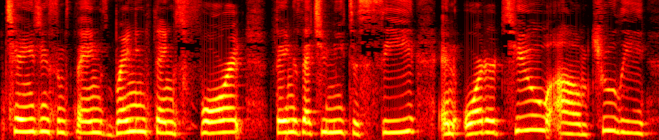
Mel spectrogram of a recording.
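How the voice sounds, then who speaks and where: A woman's voice: a little high, steady tone, darkish tone. Giggly woman with a stuffy nose. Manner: affectionate, giggly, drawn-out phrases. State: stuffy from sinus trouble. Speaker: spiritual guidance vlogger. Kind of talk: casual spiritual talk to viewers. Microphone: camera in front of her.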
